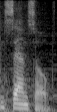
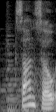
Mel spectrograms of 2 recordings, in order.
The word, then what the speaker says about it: Cinsault: In this video, we are talking about South African sanso, which you will also see spelled without the L, and historically known as hermitage, and it's been grown in South Africa for over a century.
